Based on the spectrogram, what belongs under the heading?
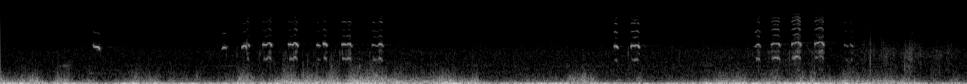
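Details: Osprey at a nest in Estonia, filmed by a live nest camera on 11 July 2017 at 16:27, with a huge fish brought to soaked ospreys. Two bouts of sharp, repeated whistled chirps over a steady low rumble.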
